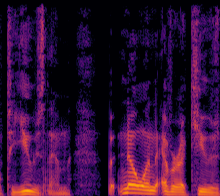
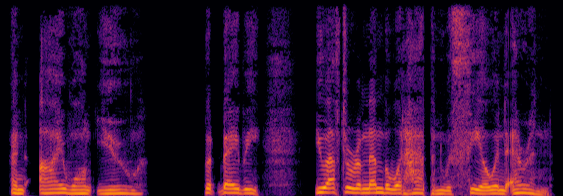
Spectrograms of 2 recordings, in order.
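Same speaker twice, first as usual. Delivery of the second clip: a touch of tearful; 7 semitones higher than usual. Acted. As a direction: hold back the tears as you say it. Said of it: "all tears and heartache".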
